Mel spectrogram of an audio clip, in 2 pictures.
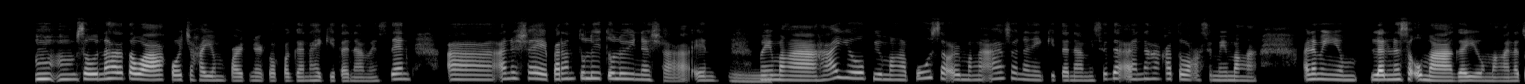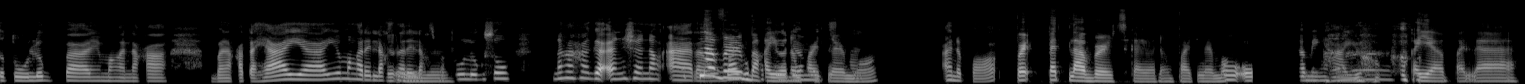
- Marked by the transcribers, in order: chuckle
- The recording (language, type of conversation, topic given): Filipino, podcast, Anong maliit na bagay ang nagpapangiti sa iyo araw-araw?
